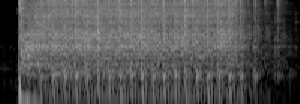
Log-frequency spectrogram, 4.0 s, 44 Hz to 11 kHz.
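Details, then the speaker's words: Poulan Pro PP175G42 riding mower that sat outside for years, starter jumped directly with key on: even cranking about three to four beats a second for roughly three seconds, with spark; cranking sounds healthy. "Well, got spark, we got crank. Actually sounds pretty good."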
